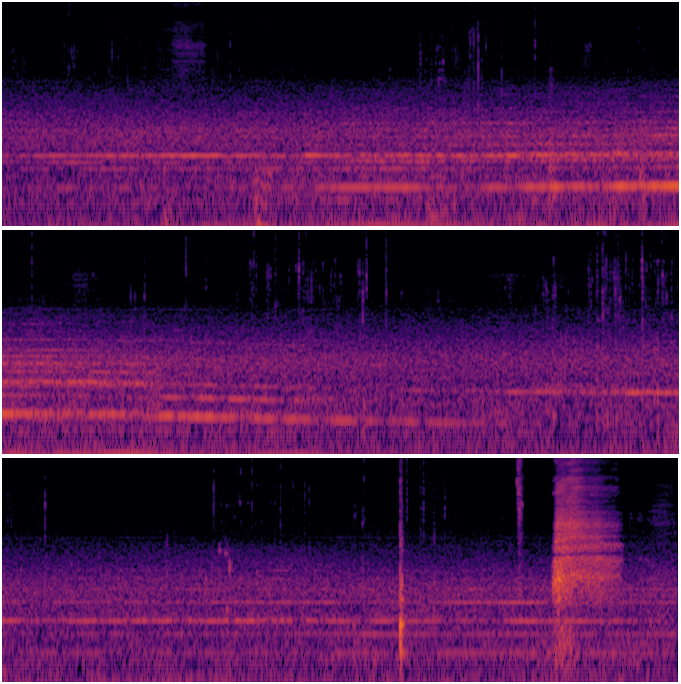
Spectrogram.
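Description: Aircraft passing overhead: a hum with several tones that slide slowly lower, growing louder to a peak about seven seconds in and then fading. A single sharp click comes near the end.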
